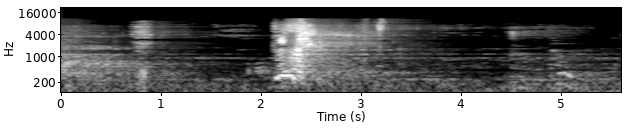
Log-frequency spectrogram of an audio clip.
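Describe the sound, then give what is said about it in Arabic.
A single sharp sneeze bursts out, a quick breathy intake followed by a loud, noisy release, set against a faint background murmur. “رحمك الله”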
